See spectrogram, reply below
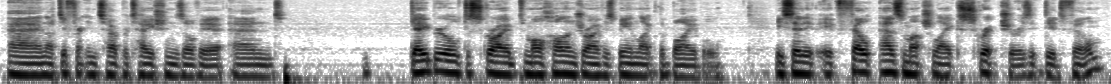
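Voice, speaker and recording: A man in a casual movie-night chat, with a mellow, warm voice at an everyday pitch. His delivery is dry, critical and relaxed. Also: low-quality recording. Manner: dry, mocks films with put-on voices. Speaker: podcast co-host. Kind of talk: casual film discussion.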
